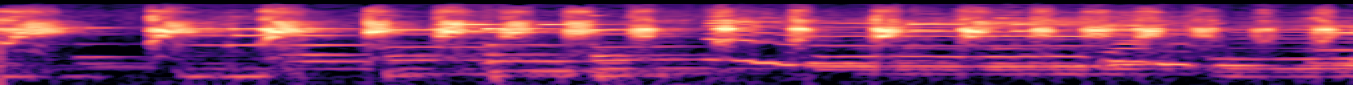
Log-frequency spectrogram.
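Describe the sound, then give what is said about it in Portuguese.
An old duck quacks loudly and rapidly, a near-continuous string of nasal, honking quacks as it is passed through a fountain, with no one talking over them. “Veja este mísero e envelhecido pato. Agora eu faço ele passar pela fonte e.”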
